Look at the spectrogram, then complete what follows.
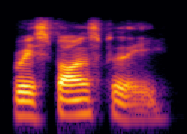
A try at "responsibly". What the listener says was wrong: I could hear that you skipped this part here in the middle. Responsibly. Don't skip the C. Make sure that you enunciate each and every syllable, okay?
